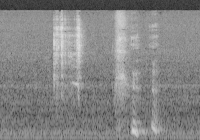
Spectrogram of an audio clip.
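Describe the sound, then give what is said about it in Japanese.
Camera shutter clicks as a photo is taken, a few short crisp snaps spaced unevenly over about a second against a quiet background. “写真撮って セキさんにお送りするんですか。”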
